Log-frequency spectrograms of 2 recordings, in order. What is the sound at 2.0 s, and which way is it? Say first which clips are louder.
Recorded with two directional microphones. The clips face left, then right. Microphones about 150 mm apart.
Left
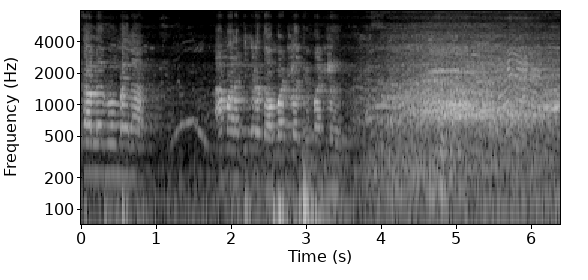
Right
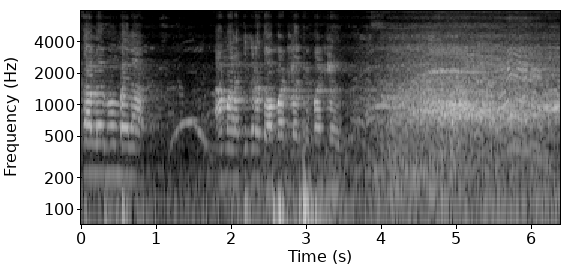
Speech: right 2 dB; 15° right (ahead or behind).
